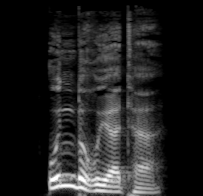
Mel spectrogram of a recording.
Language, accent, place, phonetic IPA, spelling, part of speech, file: German, Germany, Berlin, [ˈʊnbəˌʁyːɐ̯tɐ], unberührter, adjective, De-unberührter.ogg
- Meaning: 1. comparative degree of unberührt 2. inflection of unberührt: strong/mixed nominative masculine singular 3. inflection of unberührt: strong genitive/dative feminine singular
